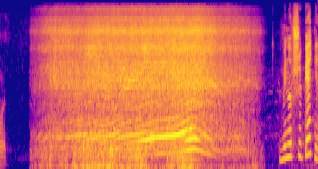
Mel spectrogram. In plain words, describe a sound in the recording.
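An engine roars loudly, its pitch rising and then falling.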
